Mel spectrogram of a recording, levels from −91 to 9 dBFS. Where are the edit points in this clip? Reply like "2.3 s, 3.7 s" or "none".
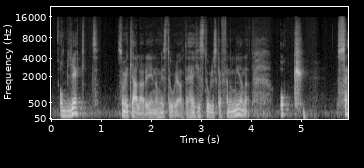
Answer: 2.6 s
